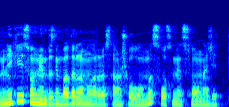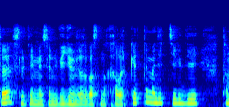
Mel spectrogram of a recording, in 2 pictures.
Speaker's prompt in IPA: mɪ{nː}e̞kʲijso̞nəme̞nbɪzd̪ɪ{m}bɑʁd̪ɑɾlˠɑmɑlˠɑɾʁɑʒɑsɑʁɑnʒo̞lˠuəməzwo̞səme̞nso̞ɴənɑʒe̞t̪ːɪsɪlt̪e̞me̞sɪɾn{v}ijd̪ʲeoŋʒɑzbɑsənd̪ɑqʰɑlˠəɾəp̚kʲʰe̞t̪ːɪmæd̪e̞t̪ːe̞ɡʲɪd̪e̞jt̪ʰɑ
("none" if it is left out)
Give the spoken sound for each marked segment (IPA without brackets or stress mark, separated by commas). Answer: n, ŋ, v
